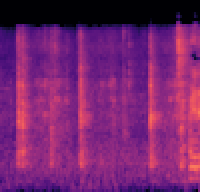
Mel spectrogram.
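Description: Sewing machine mechanism turned by hand at the hand wheel with the motor off, working freshly applied drops of oil into the moving joints of the needle drive: a few separate light clicks.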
